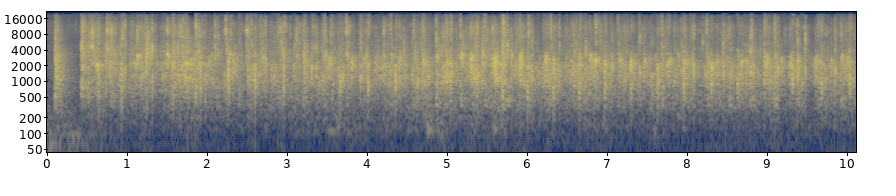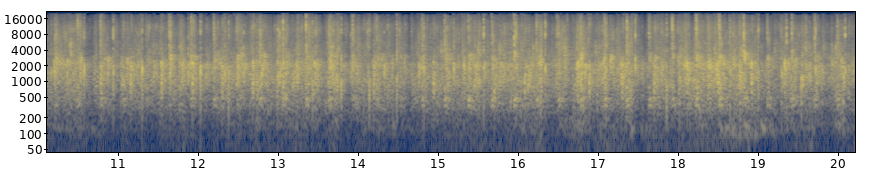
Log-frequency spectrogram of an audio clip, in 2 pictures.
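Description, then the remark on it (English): A large audience applauds loudly and steadily for about twenty seconds, the dense clapping staying at full strength throughout without fading. “Clap your hands and tomorrow louder you clap them, to better him hear it.”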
